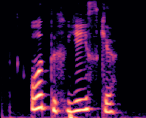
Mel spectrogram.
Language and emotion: Russian, neutral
